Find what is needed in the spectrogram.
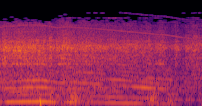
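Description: Ford Fiesta RWD rally car's engine off the throttle with revs falling steadily as the car slows for a tight chicane, heard from inside the cabin. A single knock about half a second in.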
